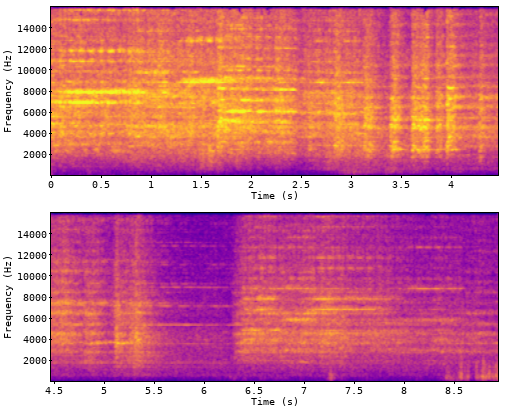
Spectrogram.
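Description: Double-stack intermodal train's well cars rolling past on a curve, steel wheels squealing against the rail with a few clacks. The squeal fades about five seconds in as the last cars go by.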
